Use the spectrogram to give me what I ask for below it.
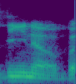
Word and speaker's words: Deno: So I pronounce it as Dino, but that is a very I think hotly contested topic in within the community.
